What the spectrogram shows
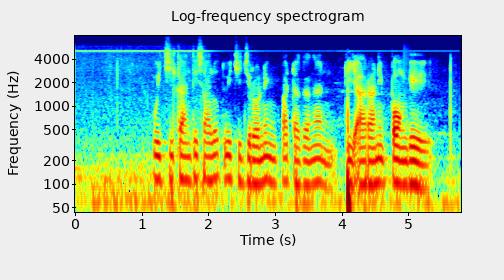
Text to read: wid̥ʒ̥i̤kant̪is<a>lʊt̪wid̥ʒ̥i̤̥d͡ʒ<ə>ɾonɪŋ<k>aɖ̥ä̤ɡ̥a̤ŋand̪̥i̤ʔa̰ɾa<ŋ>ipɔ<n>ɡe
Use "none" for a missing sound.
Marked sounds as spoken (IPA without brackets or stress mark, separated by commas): a, ə, p, n, ŋ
